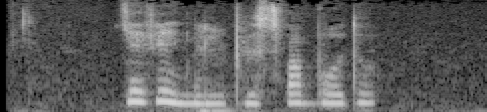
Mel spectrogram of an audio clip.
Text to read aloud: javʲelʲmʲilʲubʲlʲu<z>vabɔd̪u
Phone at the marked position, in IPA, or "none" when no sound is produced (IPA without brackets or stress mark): s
